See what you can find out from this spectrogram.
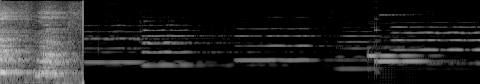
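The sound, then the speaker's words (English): A dog gives high, drawn-out whining and howling tones after a short noisy burst at the start. The tones are faint, held at several steady pitches and broken by brief pauses. “let me see why my dog is barking.”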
